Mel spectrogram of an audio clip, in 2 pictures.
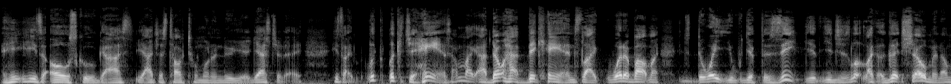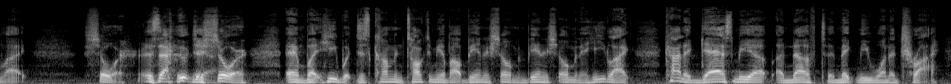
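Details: Adult male basketball player who says he still stutters sometimes when he talks and dislikes public speaking; mild word and part-word repetitions audible; stuttering.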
